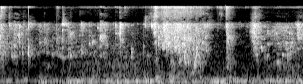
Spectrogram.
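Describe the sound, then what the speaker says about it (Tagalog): Green peas being washed under a running tap, a steady rushing splash of water with some rattling as the peas are rinsed, close and fairly loud throughout. "Hugasan na ang ating green peas."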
